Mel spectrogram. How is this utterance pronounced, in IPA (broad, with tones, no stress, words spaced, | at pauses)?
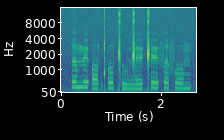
ə˦mø˦ʔɔ˨ ǃʼo˦ǁu˨ŋ͡ǁø˨˦ ǁø˦fə˦fo˦m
